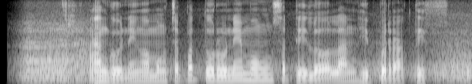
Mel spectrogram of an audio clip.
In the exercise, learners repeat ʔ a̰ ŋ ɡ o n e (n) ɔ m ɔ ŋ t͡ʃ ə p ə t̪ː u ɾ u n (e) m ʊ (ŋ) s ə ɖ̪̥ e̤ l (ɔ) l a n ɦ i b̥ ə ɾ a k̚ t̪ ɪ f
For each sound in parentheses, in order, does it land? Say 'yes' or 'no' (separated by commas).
no, yes, yes, yes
